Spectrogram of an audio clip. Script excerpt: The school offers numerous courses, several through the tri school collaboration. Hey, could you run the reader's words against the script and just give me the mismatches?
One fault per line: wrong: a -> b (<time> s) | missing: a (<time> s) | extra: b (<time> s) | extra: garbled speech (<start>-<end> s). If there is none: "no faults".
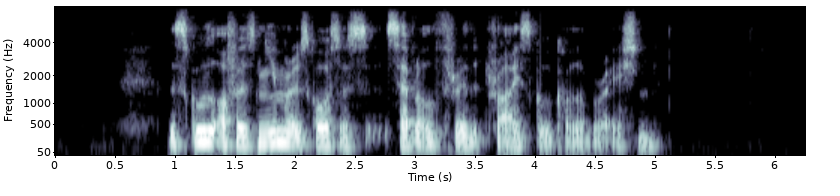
no faults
